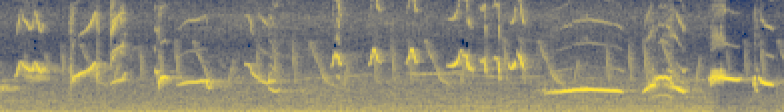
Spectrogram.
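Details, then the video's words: Fighting song of a white-rumped shama, used to provoke other shamas: fast run of varied high chirps and trills followed by long clear downslurred whistles, with steady low hum beneath. "SUARA BURUNG Kacer konslet TARUNG untuk PANCINGAN KACER agar ikut KONSLET"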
